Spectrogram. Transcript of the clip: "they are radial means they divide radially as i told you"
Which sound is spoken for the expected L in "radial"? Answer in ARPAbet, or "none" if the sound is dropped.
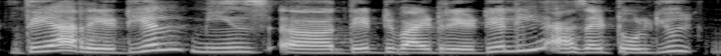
L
